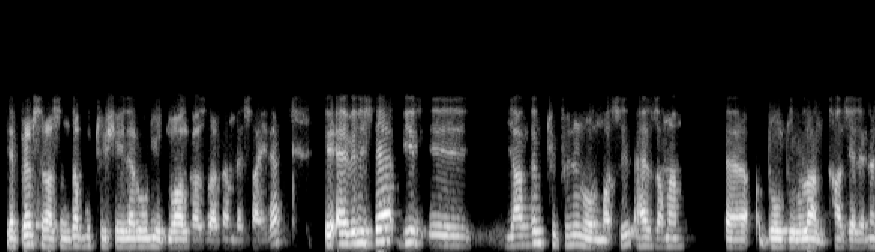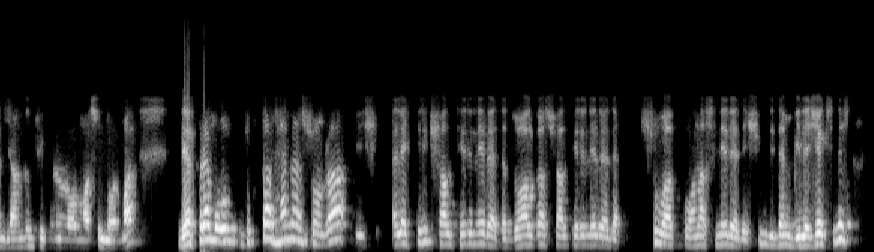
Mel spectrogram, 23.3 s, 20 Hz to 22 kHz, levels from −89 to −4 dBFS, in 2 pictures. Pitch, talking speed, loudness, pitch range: 145 Hz, 105 wpm, -17 LUFS, 125-180 Hz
